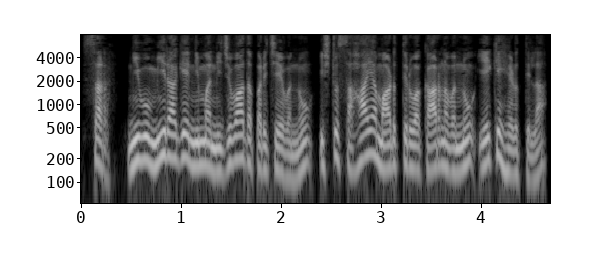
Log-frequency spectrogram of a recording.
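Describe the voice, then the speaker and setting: A man's voice: a little high, brisk, a bit bright, no room sound, studio quality, close to an everyday voice. A man voicing a dutiful male secretary who speaks respectfully and anxiously. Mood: worried. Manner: respectful and worried.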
